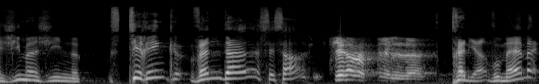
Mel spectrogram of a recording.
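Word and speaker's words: Stiring-Wendel: lui alors là Alexandre excusez-moi mais il faut prononcer j'imagine Stiring Wendel c'est ça très bien vous-même et c'est en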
